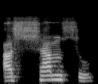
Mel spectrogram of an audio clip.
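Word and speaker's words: الشمس: এই হরফগুলো যেগুলো আছে যেগুলো লামটা উচ্চারণ হয় না, এই হরফগুলো আলিফ লামের পর আসার কারণে এই হরফগুলোকে বলে আল হুরুফুশ শামসিয়া। যেমন আশ-শামসু, আশ-শামসু, যেখানে শামসু অর্থ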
